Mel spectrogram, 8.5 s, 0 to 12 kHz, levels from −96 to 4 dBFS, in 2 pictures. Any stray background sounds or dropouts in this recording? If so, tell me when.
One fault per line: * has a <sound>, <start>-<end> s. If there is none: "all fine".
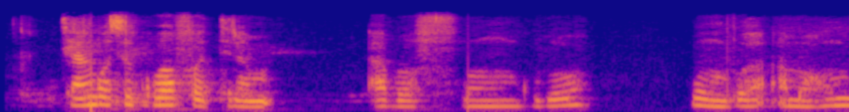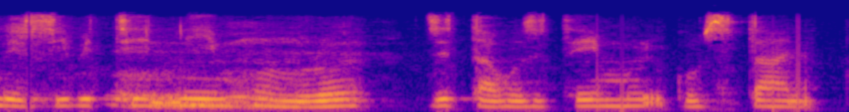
all fine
